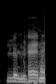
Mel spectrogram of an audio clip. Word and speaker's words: Le Pen: Le Pen.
